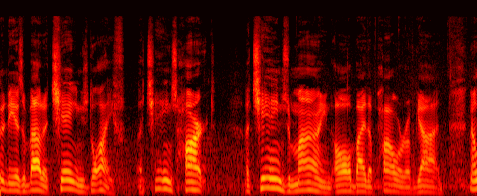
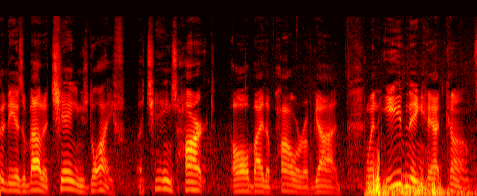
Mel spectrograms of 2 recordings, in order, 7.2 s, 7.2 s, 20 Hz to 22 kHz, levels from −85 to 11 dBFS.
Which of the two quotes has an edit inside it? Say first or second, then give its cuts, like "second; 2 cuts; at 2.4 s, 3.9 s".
second; 2 cuts; at 3.4 s, 5.4 s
